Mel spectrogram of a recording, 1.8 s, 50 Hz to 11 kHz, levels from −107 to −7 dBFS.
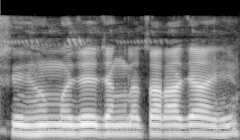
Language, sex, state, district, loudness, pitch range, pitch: Marathi, male, Maharashtra, Pune, -17 LUFS, 155-160 Hz, 160 Hz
